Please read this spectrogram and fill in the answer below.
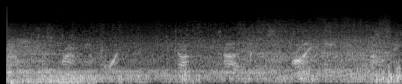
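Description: Yamaha FZ750 race bike's inline-four engine running at idle, heavier and louder in the low end for about the first second.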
